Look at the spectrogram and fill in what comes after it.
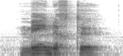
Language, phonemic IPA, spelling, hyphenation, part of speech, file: Dutch, /ˈmenəxtə/, menigte, me‧nig‧te, noun, Nl-menigte.ogg
- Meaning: 1. crowd 2. multitude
